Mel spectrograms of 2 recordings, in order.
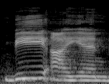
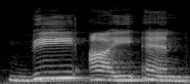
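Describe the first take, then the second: First: Said in the usual way. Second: बीआईएन drawn out slowly, letters stretched; slow spelled-out blend. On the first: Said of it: "विन". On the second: Shown as a demonstration. Teacher spells बीआईएन slowly for the children. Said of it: "बी का sound होता है वा".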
